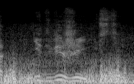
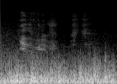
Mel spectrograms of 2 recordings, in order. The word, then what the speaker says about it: недвижимость: Почему, Свет, хочется сказать иногда недвижимость? Поэтому хочется что-то неправильное. Да, друзья, всегда хочется что-то неправильное делать. Да, будем говорить правильно. Будем говорить недвижимость.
